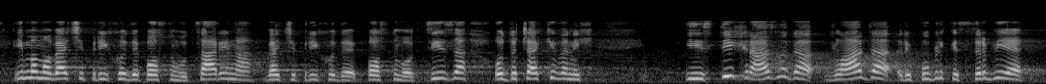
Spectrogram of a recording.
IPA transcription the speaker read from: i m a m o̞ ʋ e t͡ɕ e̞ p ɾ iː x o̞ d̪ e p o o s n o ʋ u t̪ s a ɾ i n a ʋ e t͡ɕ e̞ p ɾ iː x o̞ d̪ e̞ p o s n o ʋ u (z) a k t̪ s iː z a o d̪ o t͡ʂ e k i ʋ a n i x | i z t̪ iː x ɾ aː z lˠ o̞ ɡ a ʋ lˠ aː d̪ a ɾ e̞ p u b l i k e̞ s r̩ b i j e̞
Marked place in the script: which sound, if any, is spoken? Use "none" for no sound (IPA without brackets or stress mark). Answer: none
